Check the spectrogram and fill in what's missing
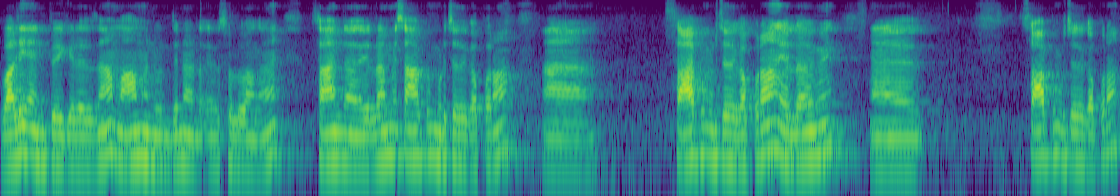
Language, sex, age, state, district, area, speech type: Tamil, male, 18-30, Tamil Nadu, Tiruchirappalli, rural, spontaneous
